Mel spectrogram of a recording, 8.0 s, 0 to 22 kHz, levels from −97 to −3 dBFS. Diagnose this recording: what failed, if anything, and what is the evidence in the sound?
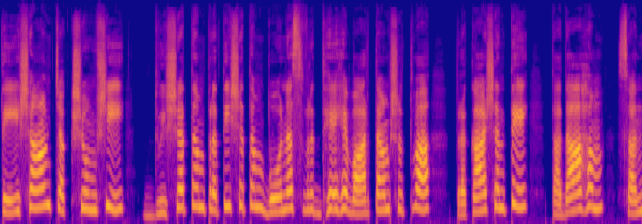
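Nothing failed in this recording, and the sound gives no evidence of a fault at any stage.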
